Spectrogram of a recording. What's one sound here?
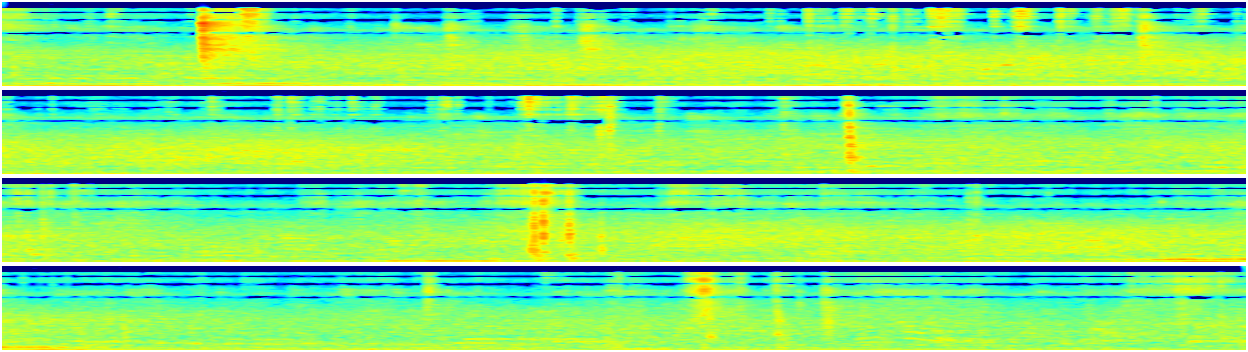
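Metal tools clink and knock against engine parts.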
